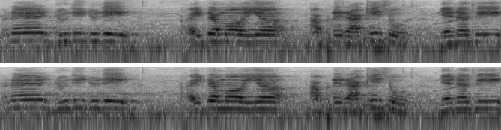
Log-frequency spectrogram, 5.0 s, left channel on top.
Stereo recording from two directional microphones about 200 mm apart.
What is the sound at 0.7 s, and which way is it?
A man's voice, 45° left (ahead or behind).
